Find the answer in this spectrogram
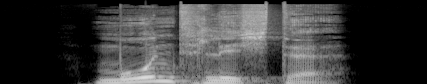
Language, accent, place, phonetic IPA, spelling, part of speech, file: German, Germany, Berlin, [ˈmoːntˌlɪçtə], Mondlichte, noun, De-Mondlichte.ogg
- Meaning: dative singular of Mondlicht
